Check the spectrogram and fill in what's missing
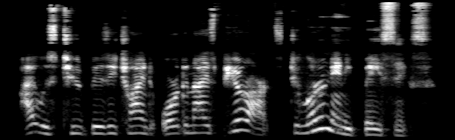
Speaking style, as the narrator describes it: he said in a soft voice

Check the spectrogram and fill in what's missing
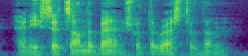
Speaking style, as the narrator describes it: said Anthony dryly

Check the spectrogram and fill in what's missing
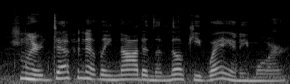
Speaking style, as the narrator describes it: Jeff said with a laugh

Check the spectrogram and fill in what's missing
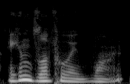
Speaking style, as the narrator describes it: mumbled Edwin

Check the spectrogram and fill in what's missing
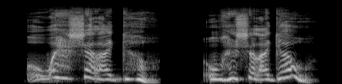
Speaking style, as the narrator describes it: anxiously flying hither and thither, he cried

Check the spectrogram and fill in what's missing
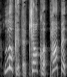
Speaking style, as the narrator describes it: they cried

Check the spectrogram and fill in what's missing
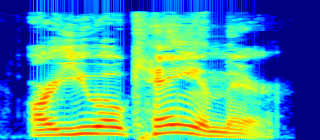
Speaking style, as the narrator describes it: yelled again

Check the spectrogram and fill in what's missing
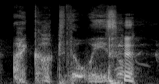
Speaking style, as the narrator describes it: softly whispered

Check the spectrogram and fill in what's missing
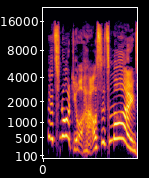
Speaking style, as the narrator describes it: spluttered Mr

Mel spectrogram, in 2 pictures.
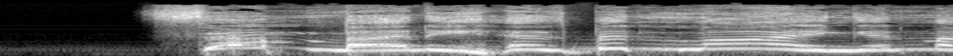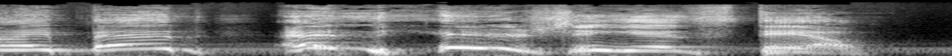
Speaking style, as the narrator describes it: said the little wee bear in his little wee voice

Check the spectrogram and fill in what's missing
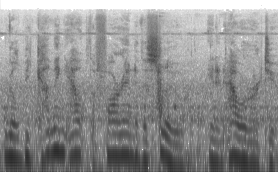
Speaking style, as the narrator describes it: whispered Will, so as not to wake the others who were still sleeping

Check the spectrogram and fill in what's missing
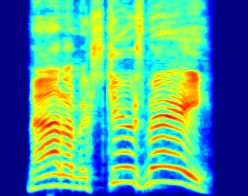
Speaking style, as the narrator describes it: The security guard shouted at her from behind the desk

